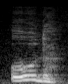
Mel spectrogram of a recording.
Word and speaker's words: अवध: अवध जो है क्योंकि इंग्लिश के अंदर जब मैंने इसके स्पेलिंग देखे हैं तो ए डब्ल्यू ए डी एच अवध और इसके अलावा उध भी इसका प्रोनाउंसिएशन मुझे मिला है कहीं ओ यू डी एच अवध उध ये शहर अब जो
